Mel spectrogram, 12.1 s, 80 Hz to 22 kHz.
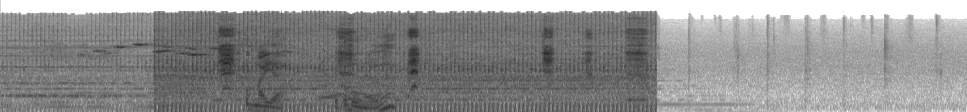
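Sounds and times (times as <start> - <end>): small boat engine running: 0.0 - 8.2.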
